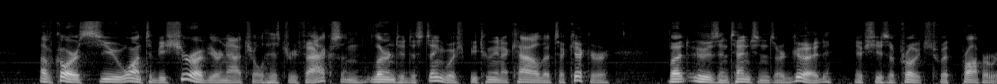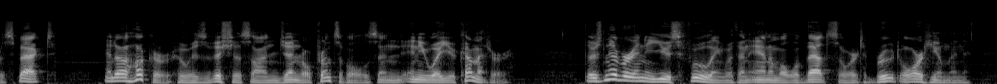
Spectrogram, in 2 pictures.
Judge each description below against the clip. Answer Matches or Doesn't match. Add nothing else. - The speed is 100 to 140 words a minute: Doesn't match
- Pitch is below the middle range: Matches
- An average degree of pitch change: Matches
